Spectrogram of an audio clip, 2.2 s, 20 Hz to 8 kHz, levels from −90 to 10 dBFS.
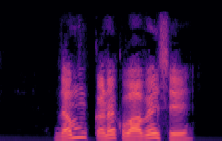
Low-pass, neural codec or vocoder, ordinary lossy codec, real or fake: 7.2 kHz; none; MP3, 64 kbps; real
